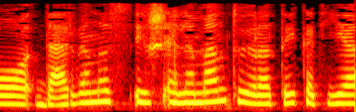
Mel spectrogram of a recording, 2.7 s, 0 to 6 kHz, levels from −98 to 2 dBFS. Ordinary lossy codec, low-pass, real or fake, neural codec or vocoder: MP3, 24 kbps; 5.4 kHz; real; none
